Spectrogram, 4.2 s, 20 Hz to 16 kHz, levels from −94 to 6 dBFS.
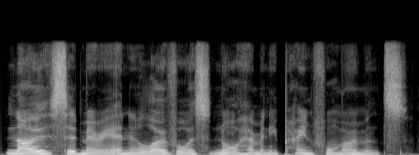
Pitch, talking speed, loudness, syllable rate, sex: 210 Hz, 170 wpm, -18 LUFS, 4.5 syllables/s, female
